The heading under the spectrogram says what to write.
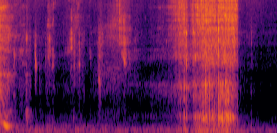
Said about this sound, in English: I love how you're eating. Do you see? Do you hear how she's eating? That's how you're supposed to eat Korean food.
